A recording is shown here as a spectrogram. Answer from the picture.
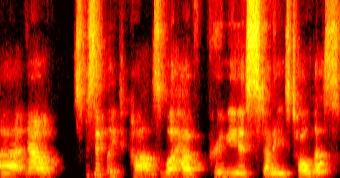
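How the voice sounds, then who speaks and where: The voice belongs to a woman. Her accent is Australian. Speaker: honours student presenter. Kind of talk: research presentation.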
